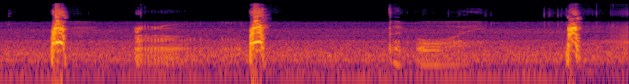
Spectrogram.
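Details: Fawn and tan Miniature Pinscher puppy guarding a vehicle during his second car ride: single sharp barks spaced two to three seconds apart, with soft whines and Spanish conversation between them.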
